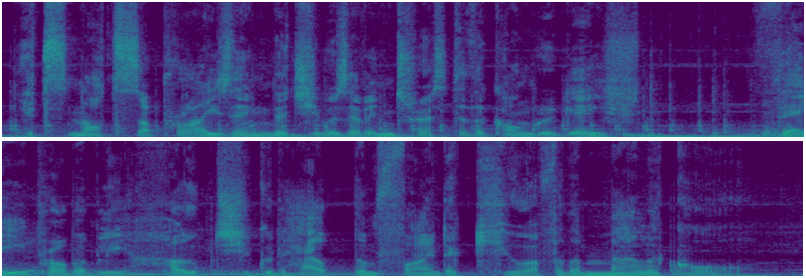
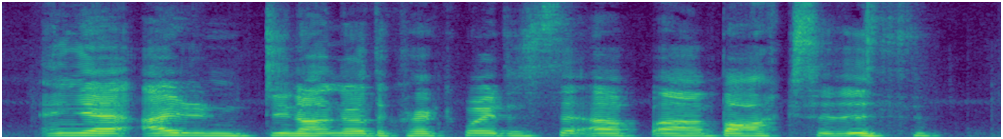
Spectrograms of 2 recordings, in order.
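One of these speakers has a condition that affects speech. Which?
The second: cerebral palsy; wheelchair user.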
